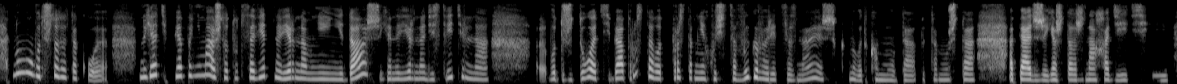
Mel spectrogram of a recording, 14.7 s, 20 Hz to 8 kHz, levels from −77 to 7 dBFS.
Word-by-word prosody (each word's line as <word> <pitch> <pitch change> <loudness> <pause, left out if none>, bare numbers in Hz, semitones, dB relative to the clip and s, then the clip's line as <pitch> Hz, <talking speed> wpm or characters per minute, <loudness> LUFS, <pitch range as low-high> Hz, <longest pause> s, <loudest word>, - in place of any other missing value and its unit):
Ну, 420 +2 0
вот 310 -1 0
что-то 295 -4 +2
такое. 180 -10 -5 0.4
Но 280 - 0
я 340 +5 +5
теб 360 - -12
я 315 0 +4
понимаю, 335 0 +1
что 260 -2 +3
тут 245 -1 -13
совет, 280 +3 +1
наверно, 245 -1 +2
мне 215 0 -4
и - - -5
не 205 0 -4
дашь. 360 - +4
Я, 220 +1 -6
наверно, 225 +1 -3
действительно, 215 -1 -5 0.6
а, - - -5
вот 220 -3 -4
жду 195 +8 0
от 245 -3 +5
тебя 240 +1 +3
просто 330 - -2
вот, 230 -2 -1
просто 255 -1 -4
мне 225 -1 -3
хочется 220 0 -1
выговориться, 210 -4 -2
знаешь, 205 +5 -1
к - - -13
ну, 215 -1 -7
вот 170 - -8
кому-то. 175 -2 -7
Потому 190 -1 -11
что, 195 0 +2 0.4
опять 200 0 +7
же, 175 +1 +9
я 195 +3 +3
ж 185 - +4
должна 190 +1 0
ходить 185 -2 -4
и 170 0 -11
220 Hz, 185 wpm, -25 LUFS, 195-265 Hz, 0.6 s, же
